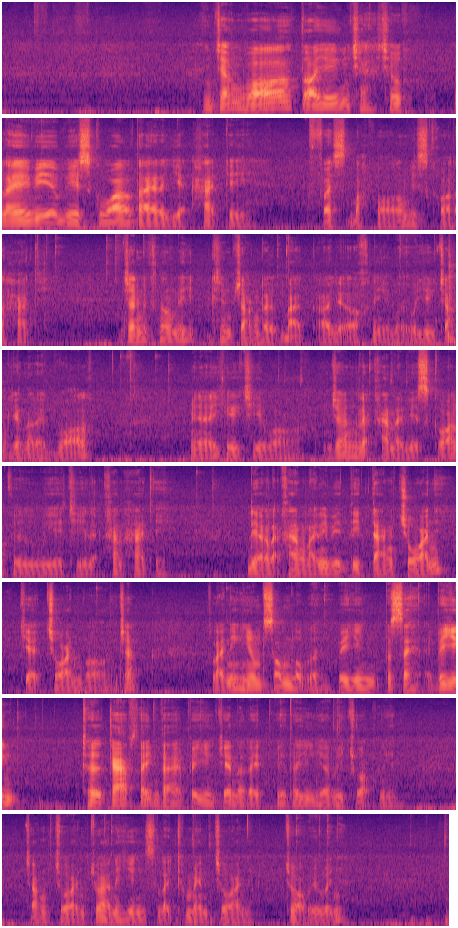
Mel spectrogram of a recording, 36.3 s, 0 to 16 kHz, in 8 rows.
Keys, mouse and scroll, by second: 10.0 right click, 14.0-14.4 scroll up 1, 14.7 middle click, 17.9-18.2 scroll down 1, 18.2 1, 18.3 scroll, 18.4-18.9 scroll up 2, 18.6 1, 18.9-19.3 scroll, 19.3-20.0 scroll up 2, 19.7 1, 20.0 1, 20.4-20.8 scroll up 1, 21.9-22.9 scroll up 1, 23.1 scroll up 1, 23.2 scroll down 1, 23.5 middle click, 24.8 middle click, 25.0 scroll down 1, 27.1 middle click, 27.3-28.2 typing, 28.4 Escape, 28.6 Escape, 30.8 scroll up 1, 31.4 scroll up 1, 31.7 typing, 34.8 double click, 35.8 typing.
